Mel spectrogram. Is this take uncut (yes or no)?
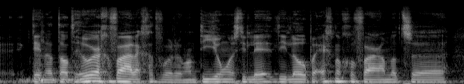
yes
